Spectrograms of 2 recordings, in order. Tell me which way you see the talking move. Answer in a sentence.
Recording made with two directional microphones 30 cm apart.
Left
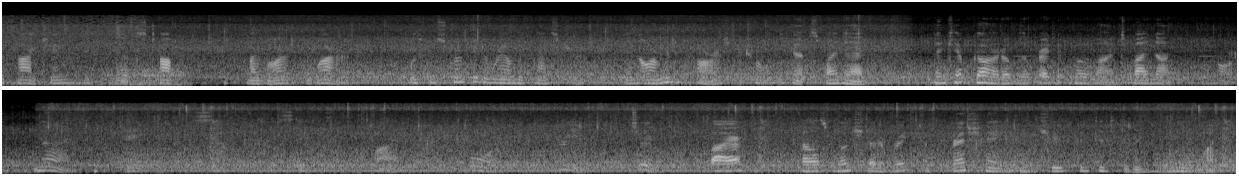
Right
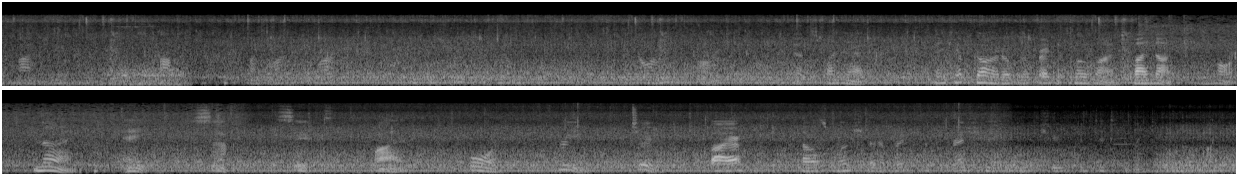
You can hear the talking go right and come back.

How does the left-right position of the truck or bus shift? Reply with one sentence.
In this clip you hear the truck or bus stay in one place.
